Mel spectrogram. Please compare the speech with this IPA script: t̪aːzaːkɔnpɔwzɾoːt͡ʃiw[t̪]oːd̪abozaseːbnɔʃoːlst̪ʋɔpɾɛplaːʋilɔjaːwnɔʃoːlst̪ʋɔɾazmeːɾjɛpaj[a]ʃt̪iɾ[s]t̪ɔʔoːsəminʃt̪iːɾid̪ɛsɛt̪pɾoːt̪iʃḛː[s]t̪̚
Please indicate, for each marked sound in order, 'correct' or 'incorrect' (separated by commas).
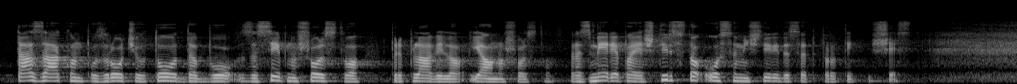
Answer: correct, incorrect, correct, correct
